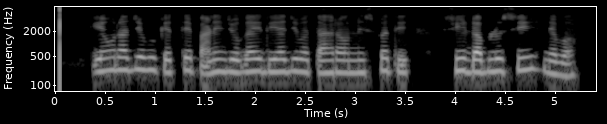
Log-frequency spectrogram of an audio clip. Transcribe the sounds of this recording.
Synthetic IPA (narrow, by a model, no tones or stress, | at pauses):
keũɾad͡ʒjekuket̪epa̰ːɽ̃id͡ʒoɡaid̪ijad͡ʒiʋət̪aɦɾaonispət̪i | siɖəbljusinebə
